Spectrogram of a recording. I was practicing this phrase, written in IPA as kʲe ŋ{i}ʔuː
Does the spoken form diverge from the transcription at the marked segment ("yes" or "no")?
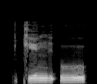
no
